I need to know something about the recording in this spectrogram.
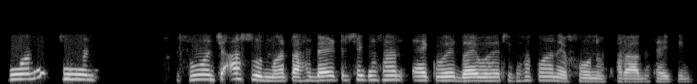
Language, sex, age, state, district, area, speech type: Kashmiri, male, 18-30, Jammu and Kashmir, Budgam, rural, conversation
